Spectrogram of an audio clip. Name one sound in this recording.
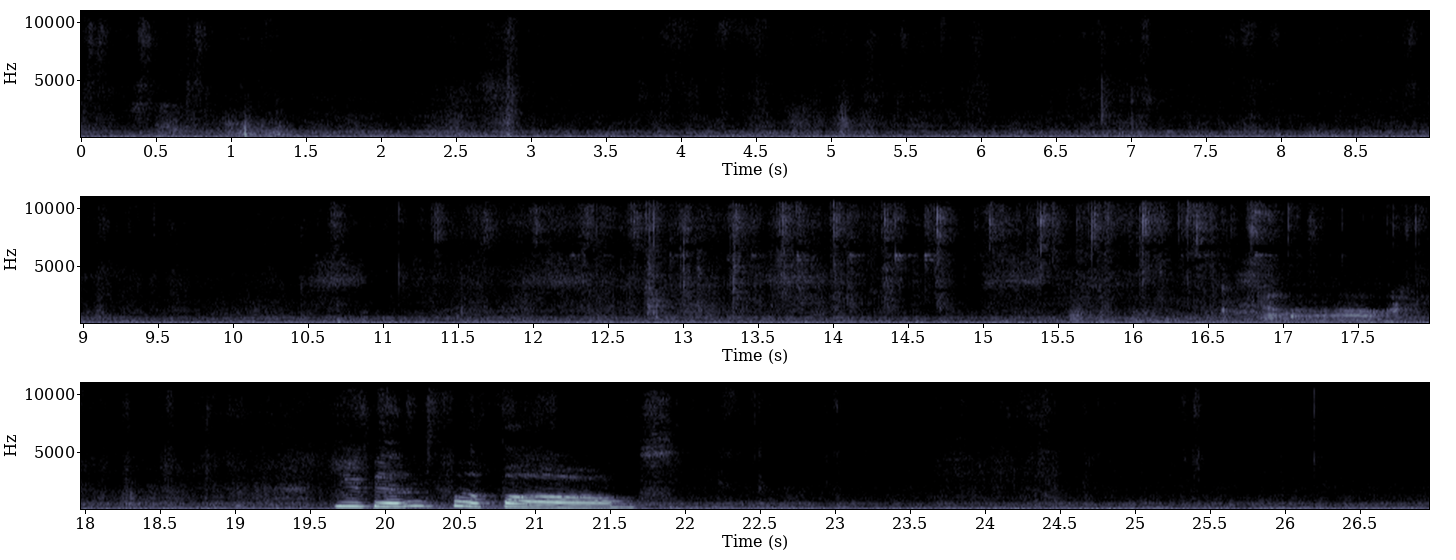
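Soft baby clothes rustle as they are handled.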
